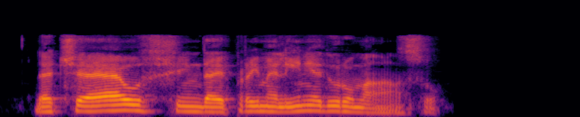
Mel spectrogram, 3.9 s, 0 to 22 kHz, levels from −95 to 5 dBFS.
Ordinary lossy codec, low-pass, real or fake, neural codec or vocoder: AAC, 32 kbps; 7.2 kHz; fake; codec, 16 kHz, 8 kbps, FunCodec, trained on LibriTTS, 25 frames a second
